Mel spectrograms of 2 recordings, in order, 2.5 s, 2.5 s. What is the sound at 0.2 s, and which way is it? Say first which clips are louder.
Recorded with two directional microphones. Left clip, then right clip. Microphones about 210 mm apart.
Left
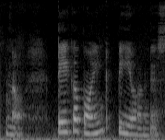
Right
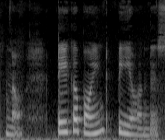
A woman's voice: right 4 dB; 35° right (ahead or behind).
